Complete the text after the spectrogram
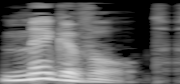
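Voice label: "megavolt", British English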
